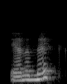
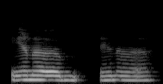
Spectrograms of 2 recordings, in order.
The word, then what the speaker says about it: Animagus: I think that says Animagus, I don't know how you say it. It's Animagus.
